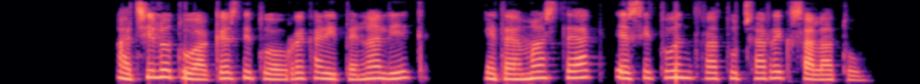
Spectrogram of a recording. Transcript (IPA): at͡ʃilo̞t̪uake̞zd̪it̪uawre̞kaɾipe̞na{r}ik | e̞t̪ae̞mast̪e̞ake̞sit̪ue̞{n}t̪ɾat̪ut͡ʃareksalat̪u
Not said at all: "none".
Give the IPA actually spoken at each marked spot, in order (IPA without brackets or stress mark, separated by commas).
l, n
